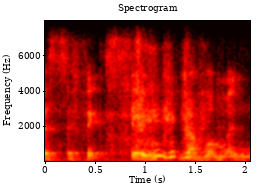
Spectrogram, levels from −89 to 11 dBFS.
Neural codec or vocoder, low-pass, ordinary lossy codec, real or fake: none; 7.2 kHz; Opus, 16 kbps; real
